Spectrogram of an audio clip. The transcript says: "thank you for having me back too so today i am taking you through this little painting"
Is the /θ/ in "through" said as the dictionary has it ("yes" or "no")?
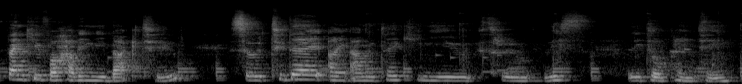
yes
